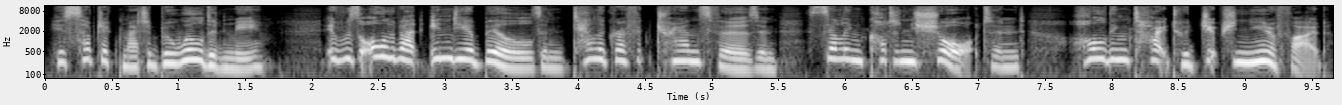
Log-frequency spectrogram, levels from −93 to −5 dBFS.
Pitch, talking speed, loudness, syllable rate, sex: 230 Hz, 150 wpm, -18 LUFS, 5.0 syllables/s, female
